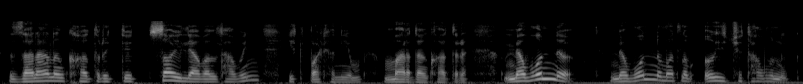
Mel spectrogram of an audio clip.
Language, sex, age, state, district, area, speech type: Kashmiri, male, 18-30, Jammu and Kashmir, Pulwama, urban, spontaneous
